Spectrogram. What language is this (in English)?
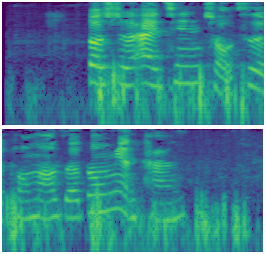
Chinese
